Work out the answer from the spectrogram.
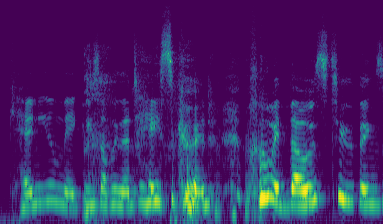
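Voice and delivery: amused, giggly imitation of a request; laughing retelling. Real, not acted. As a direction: laugh your way through the quote. Laughing through a retold request.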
